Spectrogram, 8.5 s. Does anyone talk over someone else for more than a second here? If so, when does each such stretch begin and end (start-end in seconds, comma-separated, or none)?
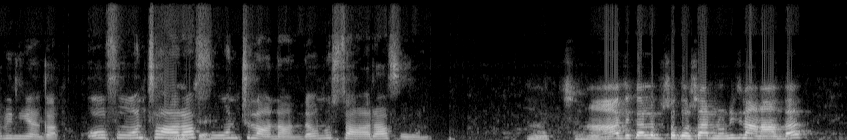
none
